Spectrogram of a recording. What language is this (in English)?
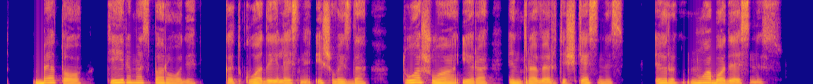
Lithuanian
